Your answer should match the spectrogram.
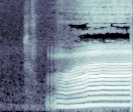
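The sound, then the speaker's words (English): A person imitates a cow with a single loud, sustained moo, a steady low harmonic drone that swells in and holds to the end, preceded by a faint breath. “Let's hear your best cow sound.”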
